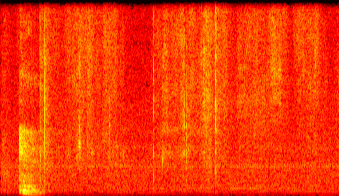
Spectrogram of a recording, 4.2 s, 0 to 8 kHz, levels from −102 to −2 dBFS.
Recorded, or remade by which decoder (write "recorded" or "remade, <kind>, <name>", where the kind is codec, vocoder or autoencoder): recorded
